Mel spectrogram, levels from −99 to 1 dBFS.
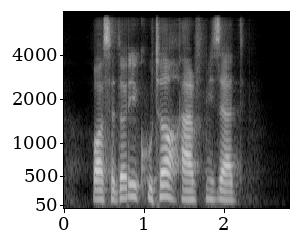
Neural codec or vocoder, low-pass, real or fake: codec, 16 kHz, about 1 kbps, DyCAST, with the encoder's durations; 7.2 kHz; fake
